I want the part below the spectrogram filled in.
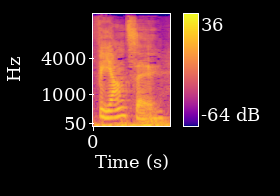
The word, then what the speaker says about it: fiancé: 未婚夫 Fiancé. – 这个词呢大家看到了有点发音挺怪而且那个最后的 E 上面还带一个撇儿。这是 is it English? – It's French.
